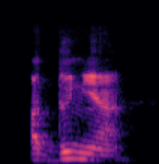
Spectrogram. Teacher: نون ساکن ہے، لیکن نون ساکن کے بعد جو یا ہے وہ اسی کلمے کا حصہ ہے، لہٰذا یہاں پر ادغام نہیں بلکہ اظہار مطلق ہوگا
